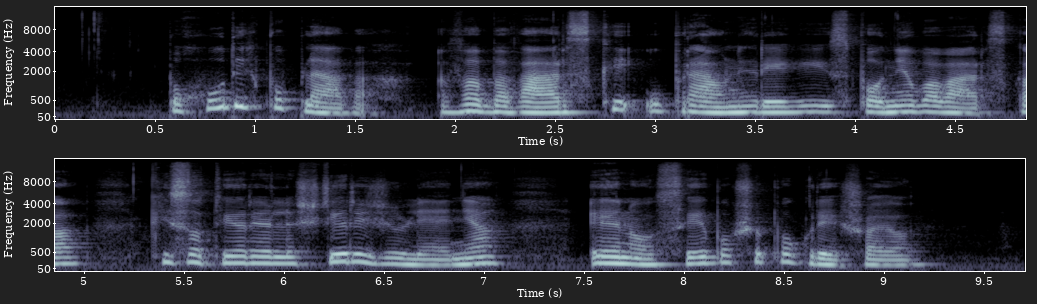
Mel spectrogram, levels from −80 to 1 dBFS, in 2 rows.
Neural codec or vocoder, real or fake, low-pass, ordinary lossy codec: none; real; 14.4 kHz; none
